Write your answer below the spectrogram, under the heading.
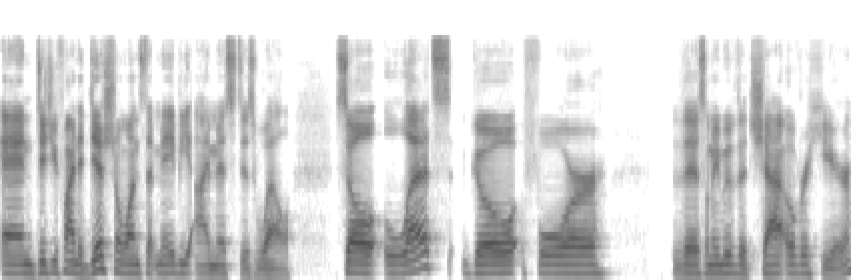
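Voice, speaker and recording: In a quiet background, a man speaks fairly slowly in an unremarkable speaking voice with ordinary pitch variation. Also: medium pitch for a man. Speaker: online business coach. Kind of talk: live tutorial. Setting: livestream with chat.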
